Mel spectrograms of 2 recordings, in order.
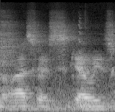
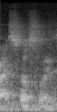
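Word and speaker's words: isosceles: We call it an isockeelly's triangle or isosles if you want to pronounce it correctly.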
